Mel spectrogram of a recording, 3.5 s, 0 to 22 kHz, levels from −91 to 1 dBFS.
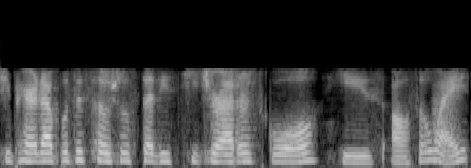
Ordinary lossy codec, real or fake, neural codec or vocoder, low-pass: AAC, 16 kbps; real; none; 7.2 kHz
